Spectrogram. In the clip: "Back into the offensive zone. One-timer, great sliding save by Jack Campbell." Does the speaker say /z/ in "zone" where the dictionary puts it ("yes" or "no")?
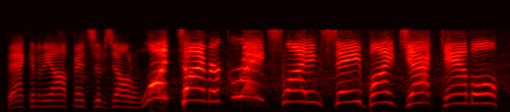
yes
